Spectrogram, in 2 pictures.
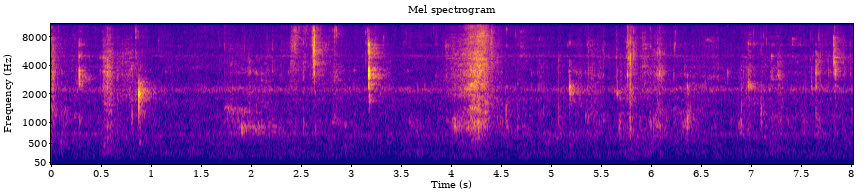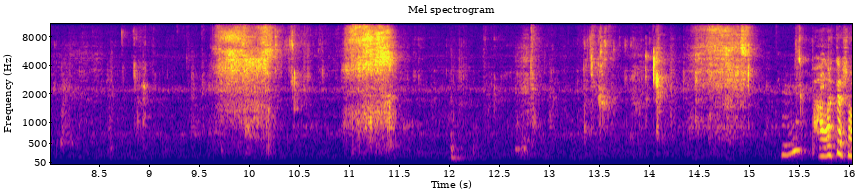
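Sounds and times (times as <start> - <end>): wet chewing: 4.0 - 15.2.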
